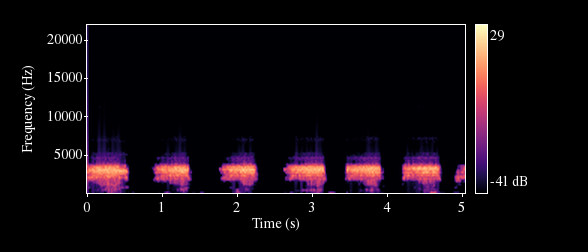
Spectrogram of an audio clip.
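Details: Owl perched on a porch, filmed live on the evening of April 9, 2012: six rough, hissing screams in steady succession, roughly one per second, with occasional dull knocks underneath.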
